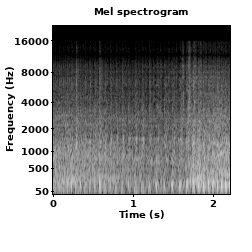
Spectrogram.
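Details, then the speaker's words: Abandoned Poulan Pro riding mower, blown head gasket suspected, valves roughly adjusted, gas had flushed in: lumpy, uneven single-cylinder chugging struggling to hold speed, no bottom-end knock; carburetor idle circuit clogged, runs only on choke and tries to die. "uh carbs and mess it only run on the choke you can see where we had no idle circuit and it was just trying to die"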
